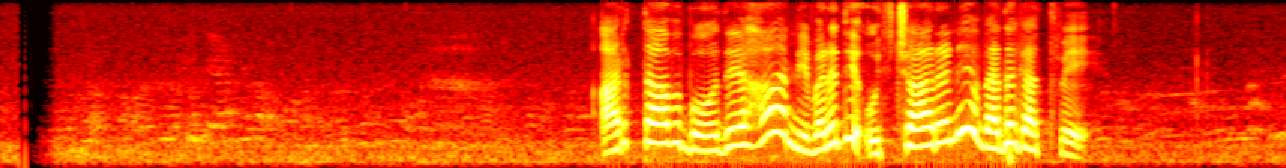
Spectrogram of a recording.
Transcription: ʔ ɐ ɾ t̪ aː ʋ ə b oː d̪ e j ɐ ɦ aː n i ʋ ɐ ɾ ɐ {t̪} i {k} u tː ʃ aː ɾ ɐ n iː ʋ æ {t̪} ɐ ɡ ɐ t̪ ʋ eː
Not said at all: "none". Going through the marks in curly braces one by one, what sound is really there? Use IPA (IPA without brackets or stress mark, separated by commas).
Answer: d̪, ʔ, d̪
